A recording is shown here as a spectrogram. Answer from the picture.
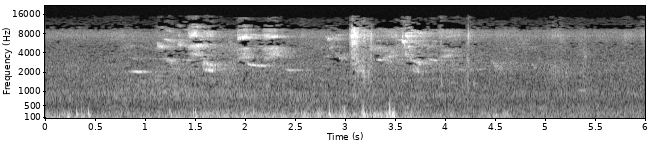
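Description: Birds chirping, a cluster of short high calls between about one and three and a half seconds in, over a low rumble.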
